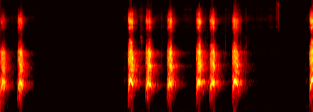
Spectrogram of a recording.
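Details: Smaller-sounding dog in a mixed-breed barking compilation gives bright, high yapping barks: two quick ones, a two-second pause, then a rapid run of six and one more at the end.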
